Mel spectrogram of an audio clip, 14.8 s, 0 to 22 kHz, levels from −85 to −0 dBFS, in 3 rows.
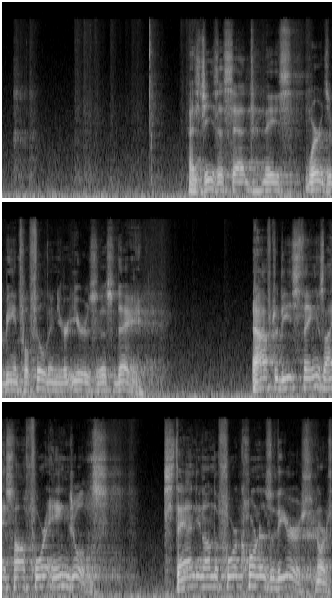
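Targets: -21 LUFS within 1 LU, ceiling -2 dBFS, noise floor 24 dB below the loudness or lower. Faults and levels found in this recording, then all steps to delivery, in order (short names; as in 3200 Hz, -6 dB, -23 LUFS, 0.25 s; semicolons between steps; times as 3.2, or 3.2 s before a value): noise floor -47 dBFS; noise floor target -52 dBFS; loudness -28.0 LUFS; peak -4.5 dBFS; loudness target -21.0 LUFS
-> noise print and reduce 6 dB; gain +7 dB; limiter -2 dBFS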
